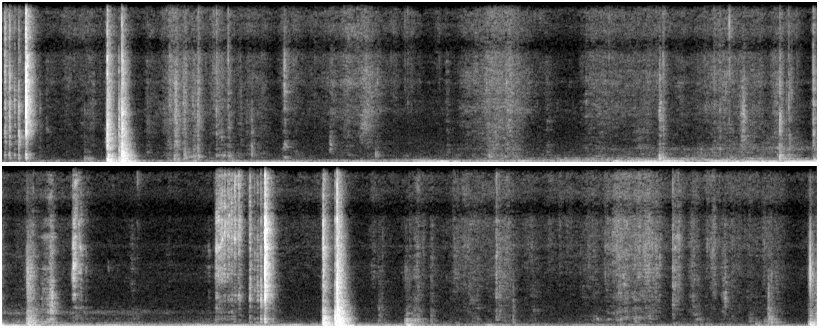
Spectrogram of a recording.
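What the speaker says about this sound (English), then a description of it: "I'm cutting them all." Scissors snip through end-of-roll ribbon scraps in a few sharp, separate cuts spread over a quiet stretch, with soft handling rustle filling the gaps between them.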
